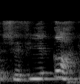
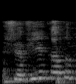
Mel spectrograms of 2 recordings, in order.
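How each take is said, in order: First: शफीका ending in a breathed h, no -tun; slow शफीका closing on -ah; pausal h ending. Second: शफीकतुन with the final -tun sounded; शफीकतुन read on without pausal shortening; full -tun ending. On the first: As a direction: stop on शफीका, round ta turned to h. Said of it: "हम शफीका कहते हैं". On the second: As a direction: pronounce the whole ending of शफीकतुन. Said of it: "शफीकतुन नहीं कहते हैं". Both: Shown as a demonstration.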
